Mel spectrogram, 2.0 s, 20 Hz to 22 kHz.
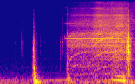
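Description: A power drill unscrewing screws from the radio of a 2010-2014 Golf GTI: two brief clicks, then the drill whirs up to a steady, close whine until the clip ends.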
